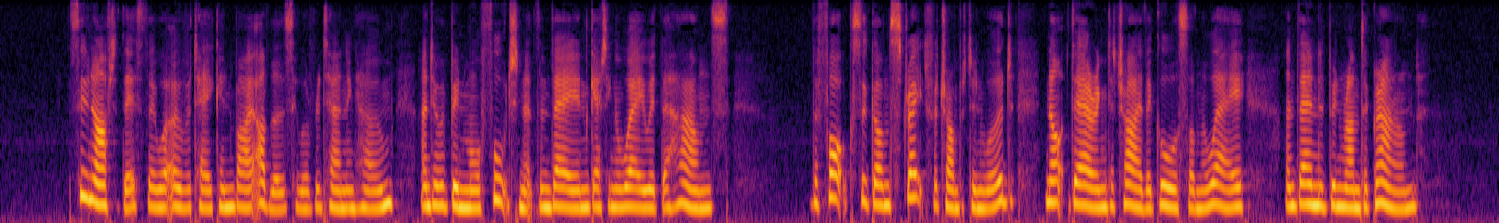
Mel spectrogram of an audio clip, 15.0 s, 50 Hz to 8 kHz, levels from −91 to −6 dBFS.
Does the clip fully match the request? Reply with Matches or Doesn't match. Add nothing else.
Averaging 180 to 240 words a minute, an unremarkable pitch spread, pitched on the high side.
Doesn't match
